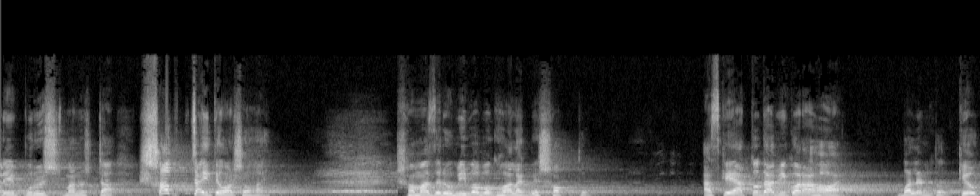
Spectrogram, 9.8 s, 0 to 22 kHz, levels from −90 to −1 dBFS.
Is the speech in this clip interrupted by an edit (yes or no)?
yes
